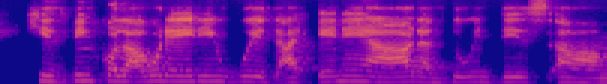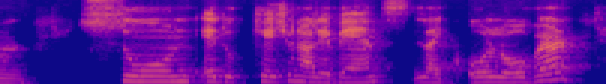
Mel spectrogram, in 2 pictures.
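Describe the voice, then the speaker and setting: A woman with a Colombian accent speaks at a medium pitch in a bright, sharp tone with fairly even intonation. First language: Spanish. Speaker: real estate agent, event chair. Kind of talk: webinar introduction. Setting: video call.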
